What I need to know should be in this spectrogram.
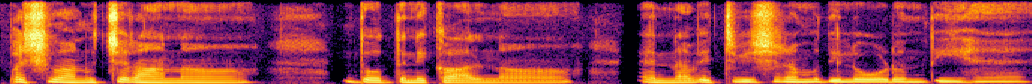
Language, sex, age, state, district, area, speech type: Punjabi, female, 30-45, Punjab, Fazilka, rural, spontaneous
